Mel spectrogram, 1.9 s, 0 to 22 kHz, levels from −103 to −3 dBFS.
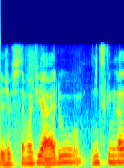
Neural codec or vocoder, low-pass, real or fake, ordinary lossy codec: none; 7.2 kHz; real; none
